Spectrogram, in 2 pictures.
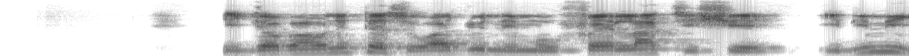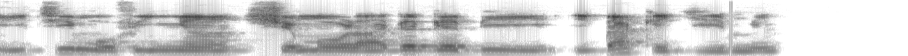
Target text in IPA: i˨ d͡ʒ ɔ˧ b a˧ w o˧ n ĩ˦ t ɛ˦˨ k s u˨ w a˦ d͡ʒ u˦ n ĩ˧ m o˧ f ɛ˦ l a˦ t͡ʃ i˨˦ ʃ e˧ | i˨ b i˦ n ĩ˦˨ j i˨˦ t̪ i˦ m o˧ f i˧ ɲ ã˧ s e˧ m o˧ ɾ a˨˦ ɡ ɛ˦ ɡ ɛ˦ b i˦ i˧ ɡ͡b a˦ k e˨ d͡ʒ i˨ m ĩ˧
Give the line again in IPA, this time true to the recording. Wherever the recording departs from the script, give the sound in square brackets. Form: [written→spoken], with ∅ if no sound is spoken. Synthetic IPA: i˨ d͡ʒ ɔ˧ b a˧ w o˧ n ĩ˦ t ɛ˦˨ [k→∅] s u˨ w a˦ d͡ʒ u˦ n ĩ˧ m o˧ f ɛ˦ l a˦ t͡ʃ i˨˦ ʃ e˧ | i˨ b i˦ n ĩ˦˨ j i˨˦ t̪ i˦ m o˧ f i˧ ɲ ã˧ [s→ʃ] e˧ m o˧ ɾ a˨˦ ɡ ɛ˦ ɡ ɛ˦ b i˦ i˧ ɡ͡b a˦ k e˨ d͡ʒ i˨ m ĩ˧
